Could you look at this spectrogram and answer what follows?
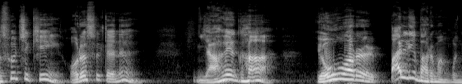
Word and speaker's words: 야훼: 넘는 그리스어 사본 들에서 여호와 라는 단어가 쓰인 적이 없습니다 그래서 저는 이 힙을 언어학자들이 줄기차게 더 올바른 발음이 라고 주장하는 야외 라는 표현을 쓰는 것입니다 저도 솔직히 이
